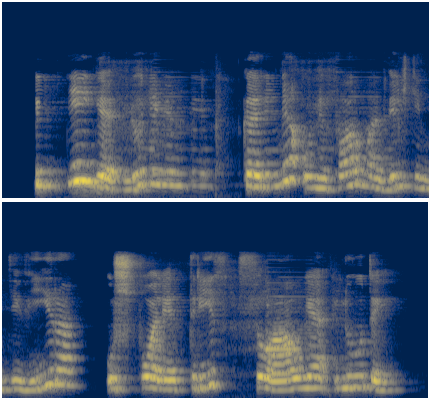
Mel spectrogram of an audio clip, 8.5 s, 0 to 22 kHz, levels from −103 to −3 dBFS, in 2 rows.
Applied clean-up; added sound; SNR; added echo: neural mask model DeepFilterNet 3.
